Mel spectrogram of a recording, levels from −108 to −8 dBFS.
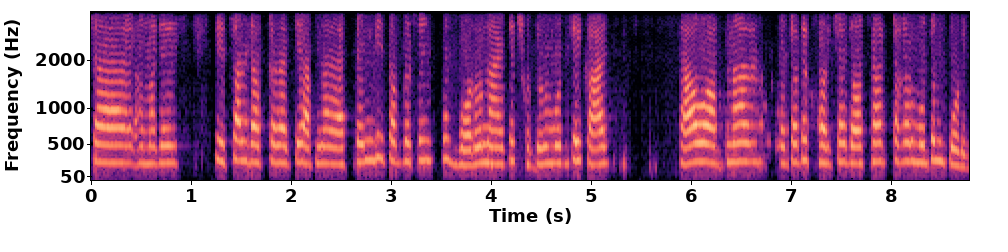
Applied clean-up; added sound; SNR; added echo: none; none; none; none.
